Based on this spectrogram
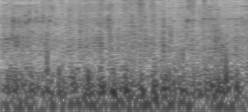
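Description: Horses' hooves clop in a dense, continuous run of many hoofbeats over a constant low rumble. The sound stays loud and steady throughout, with no clear pauses.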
